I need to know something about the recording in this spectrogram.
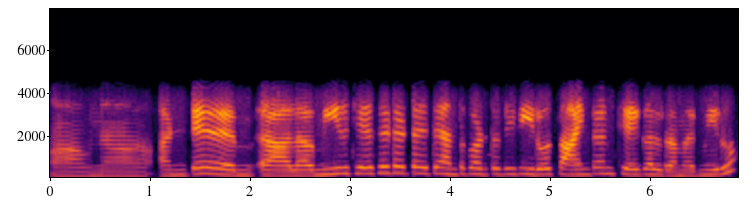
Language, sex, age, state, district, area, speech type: Telugu, female, 30-45, Andhra Pradesh, Krishna, urban, conversation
